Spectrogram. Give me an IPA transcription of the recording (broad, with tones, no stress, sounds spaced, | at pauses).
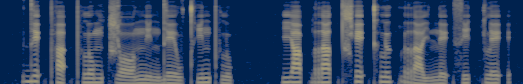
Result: d e˥˩ ʔ pʰ a˨˩ ʔ pʰ l o˧ m t͡ɕ ɔː˩˦ n i˩˦ n d eː˨˩ w tʰ i˥˩ n pʰ l u˨˩ k̚ | j a˥˩ p̚ r a˥˩ t̚ t͡ɕʰ e˥˩ ʔ kʰ l ɯ˦˥ k̚ r a˩˦ j n e˨˩ ʔ s i˥˩ t̚ k l e˦˥ ʔ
